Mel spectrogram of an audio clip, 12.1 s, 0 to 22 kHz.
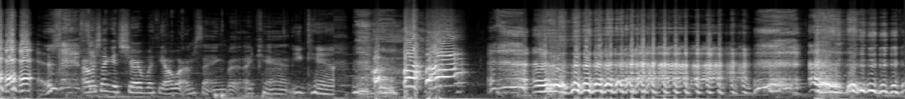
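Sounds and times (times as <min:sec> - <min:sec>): loud human laughter: 0:05.0 - 0:06.3, 0:07.0 - 0:10.1, 0:11.0 - 0:12.0.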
